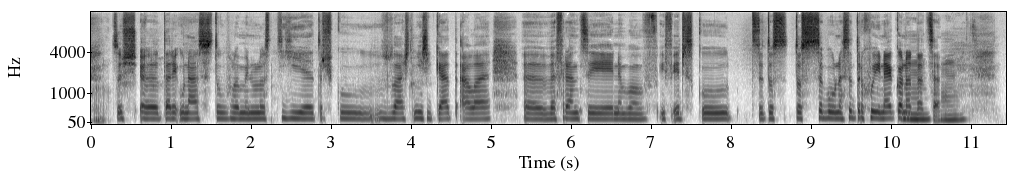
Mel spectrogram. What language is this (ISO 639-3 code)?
ces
